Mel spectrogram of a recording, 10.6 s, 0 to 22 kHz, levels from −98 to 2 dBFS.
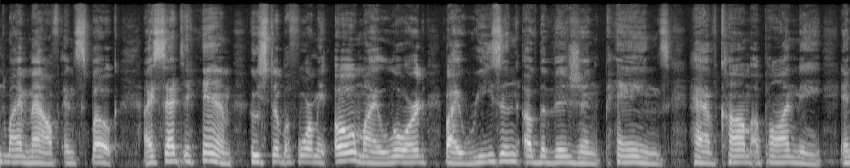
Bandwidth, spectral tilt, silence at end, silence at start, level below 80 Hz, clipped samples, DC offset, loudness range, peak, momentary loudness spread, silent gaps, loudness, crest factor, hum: over 20 kHz; -4 dB/octave; 0 s; 0 s; -68 dBFS; under 0.1%; under 0.1%; 4 LU; -6 dBFS; 9 LU; none; -22 LUFS; 18 dB; none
